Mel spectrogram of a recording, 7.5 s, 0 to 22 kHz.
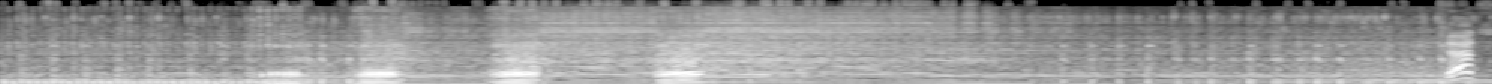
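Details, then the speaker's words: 1972 Kawasaki MT1 small single kick-started on choke: fires up, quick throttle blips rising and falling cleanly, settles to steady idle; runs fine. "sounds nice, huh? See if I can get you guys to... Alright, not bad for a runner."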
